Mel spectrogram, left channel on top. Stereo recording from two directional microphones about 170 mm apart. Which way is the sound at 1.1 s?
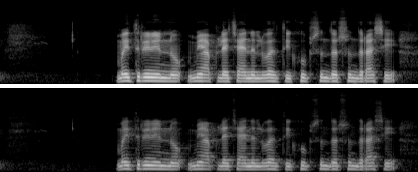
35° left (ahead or behind).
